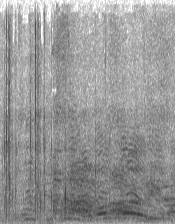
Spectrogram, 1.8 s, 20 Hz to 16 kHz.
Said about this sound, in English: 17-year-old Nail's mother led a fired-up crowd in what started as a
